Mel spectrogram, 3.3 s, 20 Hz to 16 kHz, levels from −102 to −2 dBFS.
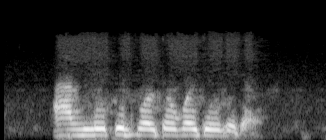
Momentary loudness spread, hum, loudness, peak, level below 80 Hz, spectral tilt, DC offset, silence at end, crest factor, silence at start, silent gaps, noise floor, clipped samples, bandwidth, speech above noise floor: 11 LU; none; -16 LUFS; -2 dBFS; -56 dBFS; -12.5 dB/octave; under 0.1%; 0.7 s; 14 dB; 0.55 s; none; -64 dBFS; under 0.1%; 1.8 kHz; 49 dB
